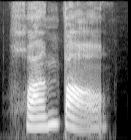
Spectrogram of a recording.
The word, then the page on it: 环保: huán bǎo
